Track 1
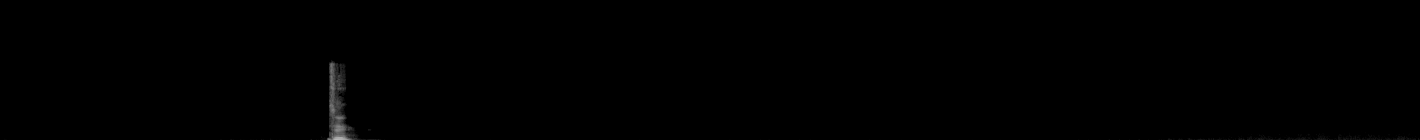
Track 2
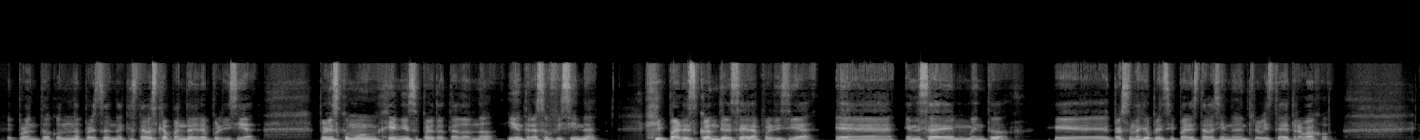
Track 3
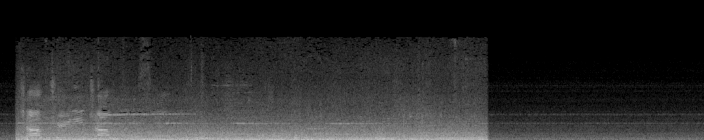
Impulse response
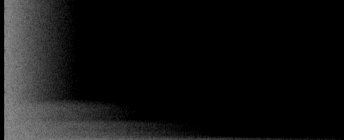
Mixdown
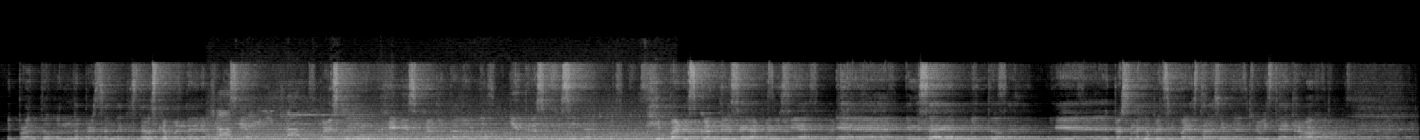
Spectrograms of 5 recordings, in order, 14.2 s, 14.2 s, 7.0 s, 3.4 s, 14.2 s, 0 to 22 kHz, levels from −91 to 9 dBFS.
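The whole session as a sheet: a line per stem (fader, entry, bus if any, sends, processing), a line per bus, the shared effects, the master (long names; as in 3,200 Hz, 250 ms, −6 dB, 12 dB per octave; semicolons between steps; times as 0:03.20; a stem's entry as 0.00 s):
−5.0 dB, 0.10 s, send −7.5 dB, no echo send, no processing
+1.0 dB, 0.00 s, send −16.5 dB, echo send −15.5 dB, no processing
−5.5 dB, 1.90 s, no send, no echo send, no processing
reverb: on, RT60 2.7 s, pre-delay 3 ms
echo: repeating echo 784 ms, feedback 29%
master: phases set to zero 289 Hz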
